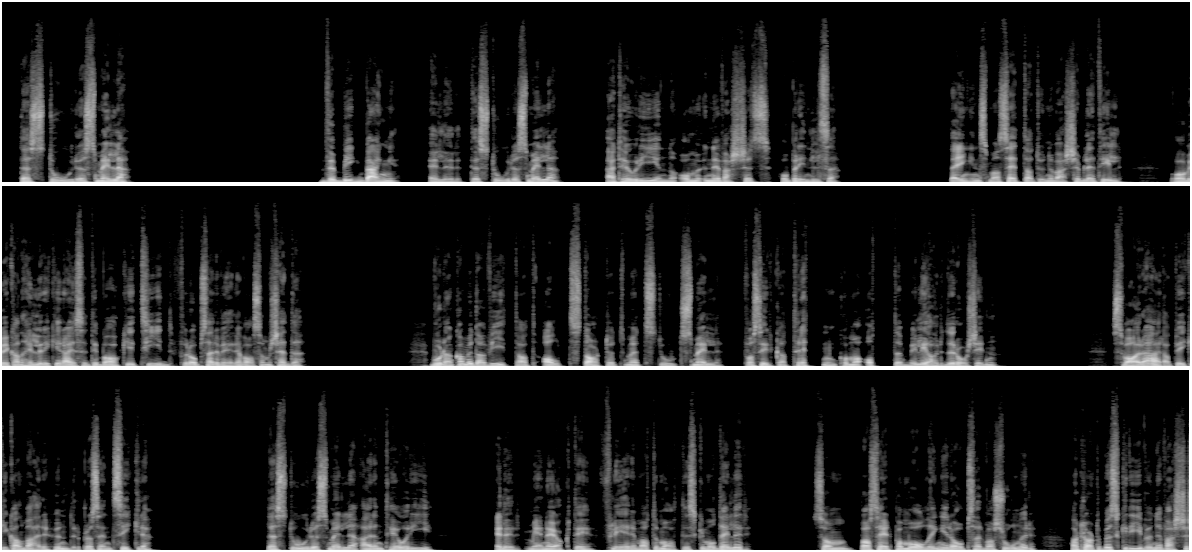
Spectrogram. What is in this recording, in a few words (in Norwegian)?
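fagbok, Norwegian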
